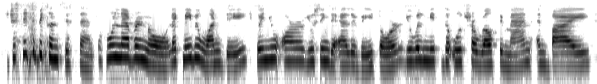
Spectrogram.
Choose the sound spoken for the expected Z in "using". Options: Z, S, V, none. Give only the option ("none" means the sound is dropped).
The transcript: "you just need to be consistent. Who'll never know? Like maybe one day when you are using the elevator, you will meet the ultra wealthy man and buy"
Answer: S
